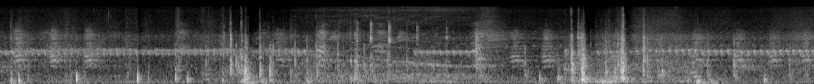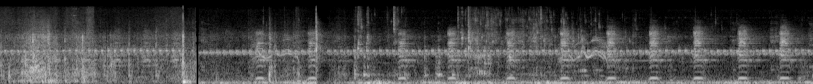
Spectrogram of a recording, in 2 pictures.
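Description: Egyptian geese honking in a repeated run, strongest in the second half, over other birdsong and a steady high-pitched tone. Knocks and clatter come from the rear door and gear of a 4x4 being handled.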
